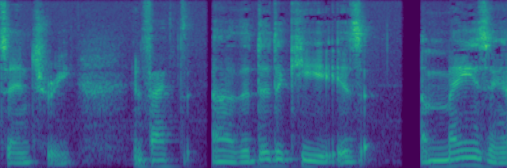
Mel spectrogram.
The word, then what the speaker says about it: Didache: It's, it's spelled did ache, but pronounced Didache.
